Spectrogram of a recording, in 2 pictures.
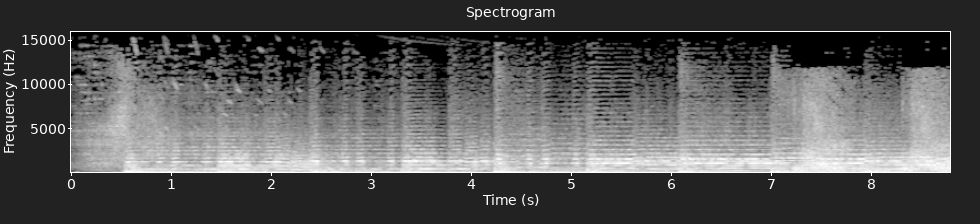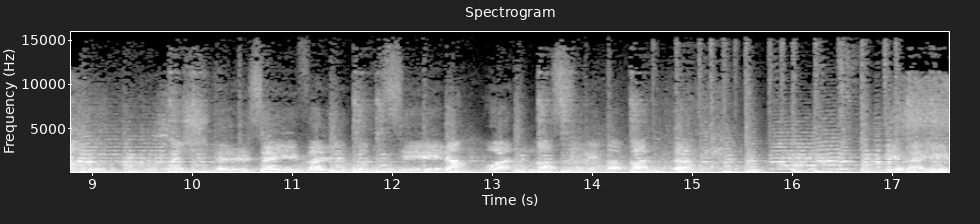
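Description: A nasheed played on a radio program opens loudly and fills the whole stretch, with layered sustained voices or tones over steady rhythmic beats and a driving, anthem-like pulse that never pauses.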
